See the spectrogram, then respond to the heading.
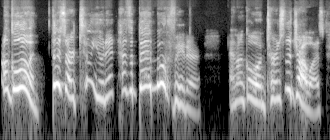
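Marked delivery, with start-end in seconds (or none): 0.1-3.0 lightly acted movie quote, pitched up; whiny young Luke. Luke calling out to Uncle Owen about the droid, lightly acted whine. Quoting Luke's film line.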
